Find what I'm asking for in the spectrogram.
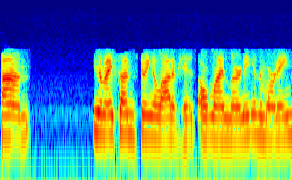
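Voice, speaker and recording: A woman talks at a fairly quick pace in an unremarkable speaking voice. Her pitch sits in the middle range. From US South, rural North Carolina. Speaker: parenting media worker. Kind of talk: casual chat.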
